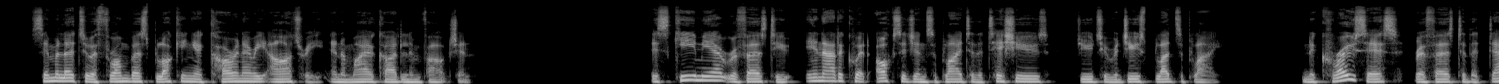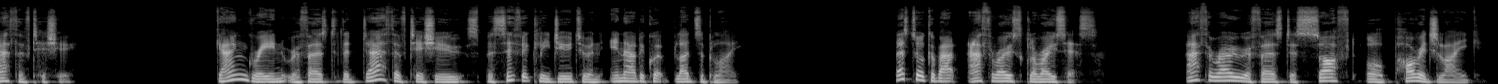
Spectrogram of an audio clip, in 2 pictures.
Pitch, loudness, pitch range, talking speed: 125 Hz, -22 LUFS, 115-145 Hz, 115 wpm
